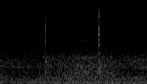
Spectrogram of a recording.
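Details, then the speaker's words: BMW motorcycle fuel pump, removed, grounded and powered directly, tank holding possibly old gas: only a couple of faint, sharp clicks about half a second apart with no pump hum; the pump has failed and needs replacing. "no juice you can actually feel it like clicking in my hand so yeah pumps junk there we go problem solved"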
